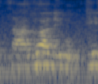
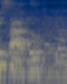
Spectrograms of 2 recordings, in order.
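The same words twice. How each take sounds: First: Said in the usual way. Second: साधुक्ती dropped low and soft; quiet final answer साधुक्ती; soft joined answer. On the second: Shown as a demonstration. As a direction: murmur the result साधुक्ती.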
